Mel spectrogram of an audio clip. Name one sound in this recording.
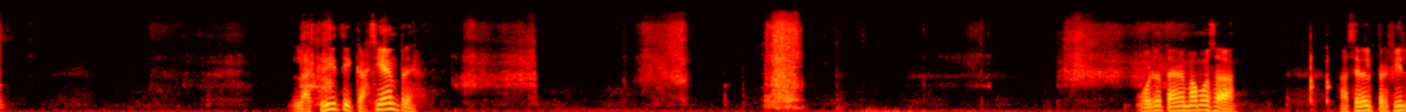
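A trowel scrapes wet mortar on a board.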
